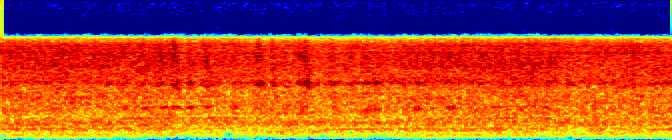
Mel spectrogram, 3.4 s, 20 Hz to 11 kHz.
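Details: BMW E36 318is, M44B19 engine, cold start. Thin metallic clatter over an unsettled idle that rises from 1000 to 1500 rpm and drops back repeatedly. Metallic noise at idle, cause unknown.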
